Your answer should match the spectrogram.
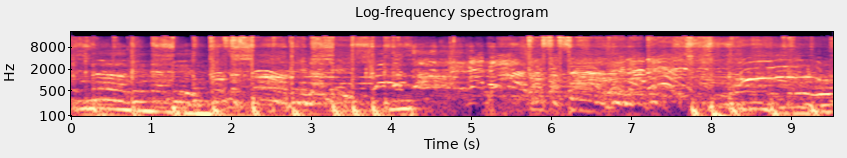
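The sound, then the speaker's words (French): A large, loud concert crowd cheers and shouts continuously, many voices overlapping in excited yells and whoops, as a performer arrives on stage with two dancers. A thumping low bass drops out briefly midway, then returns under the roar. “débarque avec deux danseurs, drop top sur les épaules, bonnet sur la tête, il va littéralement retourner le public.”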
